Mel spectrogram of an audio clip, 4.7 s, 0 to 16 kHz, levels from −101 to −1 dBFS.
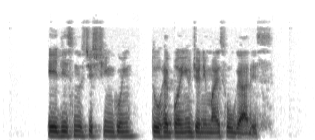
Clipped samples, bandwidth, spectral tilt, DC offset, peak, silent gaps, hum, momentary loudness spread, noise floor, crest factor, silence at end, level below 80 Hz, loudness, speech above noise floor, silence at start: under 0.1%; 7.8 kHz; -6.5 dB/octave; under 0.1%; -4 dBFS; none; none; 8 LU; -89 dBFS; 16 dB; 0.75 s; -64 dBFS; -21 LUFS; 69 dB; 0.75 s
